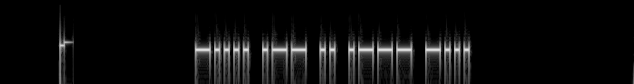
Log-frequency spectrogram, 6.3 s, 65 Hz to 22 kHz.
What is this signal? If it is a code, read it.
Morse code, heard as a keyed tone, about 25 wpm, 700 Hz. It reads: 6WIJB
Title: Five Challenging Letter-Number Combinations 25wpm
